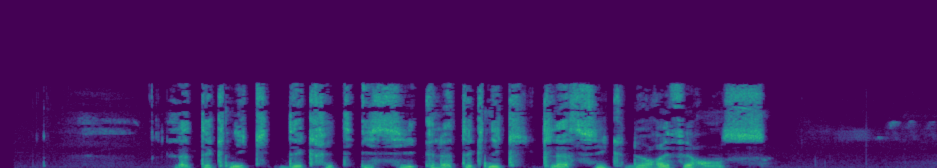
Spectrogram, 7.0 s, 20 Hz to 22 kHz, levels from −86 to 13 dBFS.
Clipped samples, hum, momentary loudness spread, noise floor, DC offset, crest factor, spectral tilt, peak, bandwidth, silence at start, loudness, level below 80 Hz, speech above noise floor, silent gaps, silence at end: under 0.1%; none; 5 LU; -69 dBFS; under 0.1%; 24 dB; -3.5 dB/octave; -4 dBFS; 11.5 kHz; 1.25 s; -24 LUFS; -58 dBFS; 44 dB; none; 1.3 s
